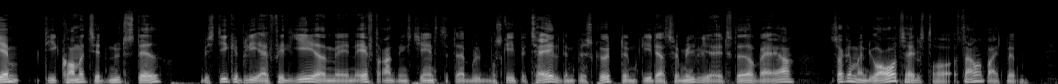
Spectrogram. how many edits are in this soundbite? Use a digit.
1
